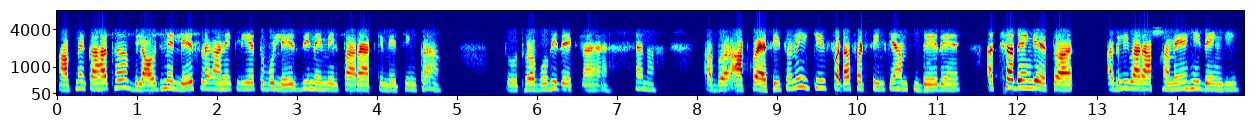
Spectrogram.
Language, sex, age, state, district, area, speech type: Hindi, female, 30-45, Madhya Pradesh, Katni, urban, conversation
